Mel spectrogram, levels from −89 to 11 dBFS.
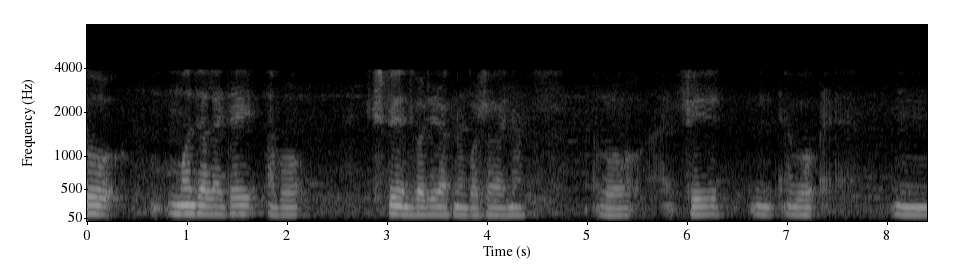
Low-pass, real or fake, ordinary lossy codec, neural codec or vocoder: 7.2 kHz; real; AAC, 16 kbps; none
